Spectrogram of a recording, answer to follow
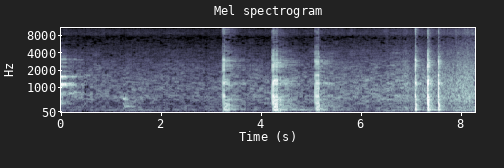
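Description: Quiet room tone broken by about six short knocks and clicks: three spaced about a second apart in the middle, then three in quick succession near the end.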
